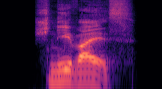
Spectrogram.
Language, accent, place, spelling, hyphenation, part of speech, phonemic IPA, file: German, Germany, Berlin, schneeweiß, schnee‧weiß, adjective, /ˈʃneːˌvaɪ̯s/, De-schneeweiß.ogg
- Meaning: snow-white, white as snow, pure white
